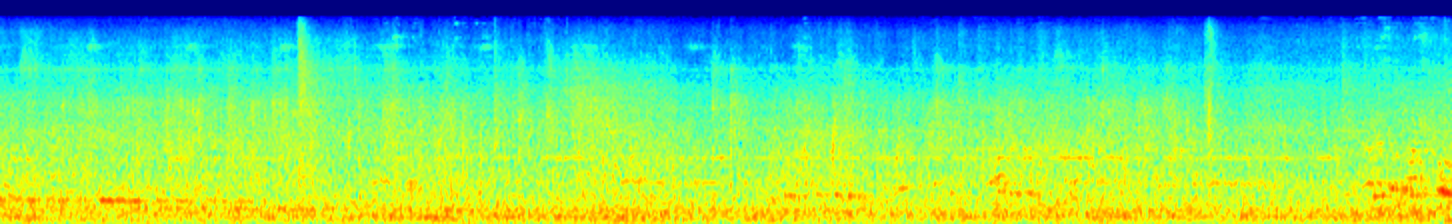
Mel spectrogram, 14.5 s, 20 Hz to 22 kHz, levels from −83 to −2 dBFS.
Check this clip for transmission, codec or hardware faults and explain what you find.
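Nothing in this recording of sounds points to a transmission, codec or hardware fault. No event anywhere in the audio calls for an explanation.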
